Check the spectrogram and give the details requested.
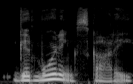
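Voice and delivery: put-on soft, quiet voice. Retelling quietly greeting someone so as not to scare him: imitating own soft greeting. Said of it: "But I said it like that".

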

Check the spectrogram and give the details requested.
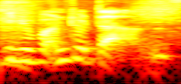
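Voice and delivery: put-on European accent. Picturing the YouTuber as Darcy asking to dance: Flula impression. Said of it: "I don't know if that was a good impression of Flula".

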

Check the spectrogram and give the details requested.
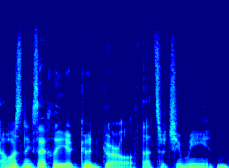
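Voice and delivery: refined, heavily acted, theatrical line reading. Retelling a scene, quoting a character's line: Sarah Alcott's refined way of talking. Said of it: "she has this very, like, refined way of talking".

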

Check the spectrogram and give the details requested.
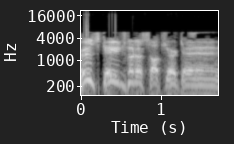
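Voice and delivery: put-on, swooping arena game announcer voice. Imagining the announcer while watching a show: announcer voice. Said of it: "I can almost hear the announcer".

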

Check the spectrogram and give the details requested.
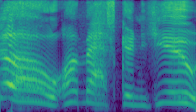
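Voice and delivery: mock angry, drawn-out, very high voice. Retelling a radio host's reply: imitating an angry veteran. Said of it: "And he was mad".

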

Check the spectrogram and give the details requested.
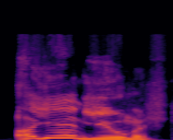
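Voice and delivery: put-on yelled New York Italian accent, dropping the h. Retelling a scene's line: Gerard Christopher New York accent. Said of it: "in his like New York Italian American accent, just goes, ... No need for an H".

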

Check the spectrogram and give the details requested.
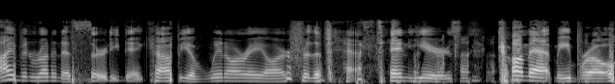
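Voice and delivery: through laughter. Speaker reads aloud a funny top comment from a guy, barely holding back laughter. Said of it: "I can barely say it without laughing".

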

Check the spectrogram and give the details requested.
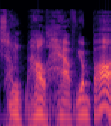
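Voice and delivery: put-on creepy, threatening devil voice. Retelling a scene where the devil threatens a little boy: imitating a threatening devil. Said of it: "just being like".

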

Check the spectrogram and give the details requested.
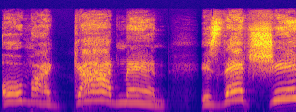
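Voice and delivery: very high, long, drawn-out shriek. Retelling how the guy doing yard work reacted: imitating someone screaming. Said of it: "he screams".

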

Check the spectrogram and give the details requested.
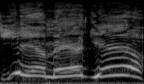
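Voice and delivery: very high, loud, freaked-out bird-like shouting.

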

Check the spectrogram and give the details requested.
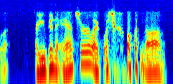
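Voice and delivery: mock calling out, as if across rooms. Retelling calling out to her, thinking she walked into the kitchen: retelling own yell. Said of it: "so I'm yelling like".

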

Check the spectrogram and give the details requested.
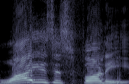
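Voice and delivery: stern disapproving voice. Retelling a mom walking in on laughing boys: imitating a stern mom. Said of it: "with the most stern look on her face".

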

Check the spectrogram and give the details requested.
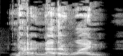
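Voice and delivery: normal talking voice

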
